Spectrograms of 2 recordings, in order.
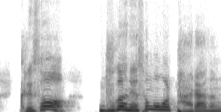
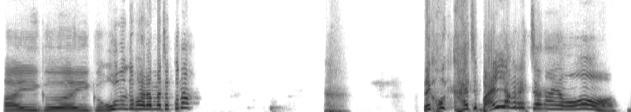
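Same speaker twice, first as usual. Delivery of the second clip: higher, tutting sympathy with a laugh; mock consoling sponsor; 9 semitones higher, 3 dB louder than usual. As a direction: cluck over them like a fussing sponsor. Sponsor consoles a stood-up member.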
